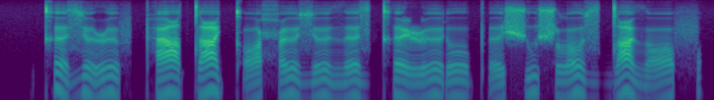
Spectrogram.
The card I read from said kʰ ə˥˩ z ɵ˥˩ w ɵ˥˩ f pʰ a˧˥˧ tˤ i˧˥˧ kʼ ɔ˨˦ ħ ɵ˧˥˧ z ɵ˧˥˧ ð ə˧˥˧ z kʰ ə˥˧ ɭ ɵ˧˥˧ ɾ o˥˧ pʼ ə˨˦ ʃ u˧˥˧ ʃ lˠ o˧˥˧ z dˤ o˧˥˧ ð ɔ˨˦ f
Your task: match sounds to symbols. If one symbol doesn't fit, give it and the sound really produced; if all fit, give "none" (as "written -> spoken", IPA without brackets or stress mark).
w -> ɹ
